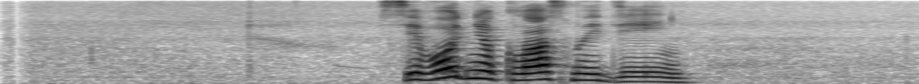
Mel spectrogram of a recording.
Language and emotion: Russian, positive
